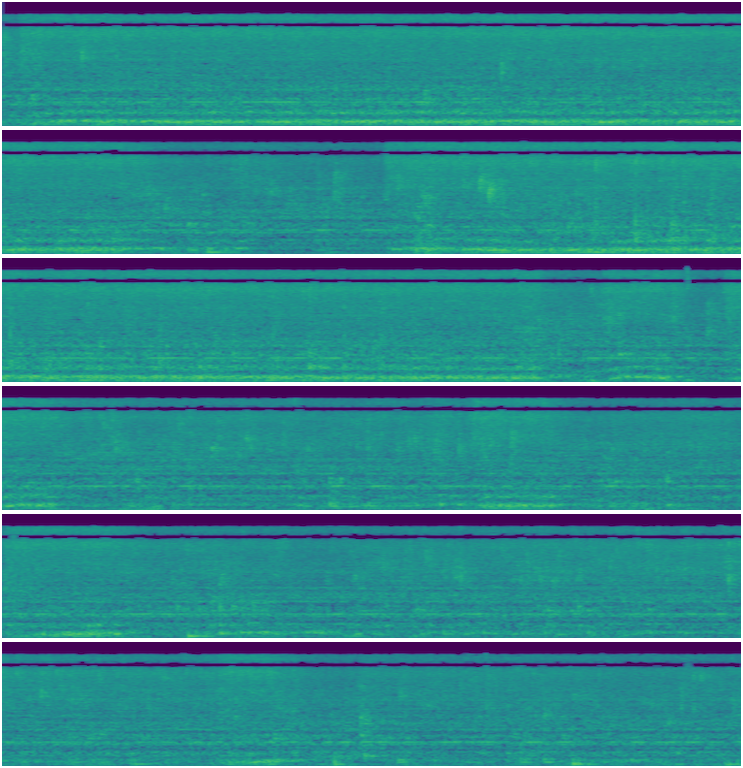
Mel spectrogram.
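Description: Tap water running steadily into a bathroom sink, with splashing as a face is washed.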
